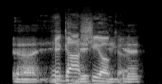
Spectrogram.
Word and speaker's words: Higashioka: Yes, he's probably going to be, you're going to have to help me with the pronunciation, platoon, matchup platoon with Higashioka. – Thank you.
